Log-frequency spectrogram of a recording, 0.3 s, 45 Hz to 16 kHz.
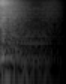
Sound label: DOWN, DOWN KIT 78; AMG Gota Yashiki Groove Activator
